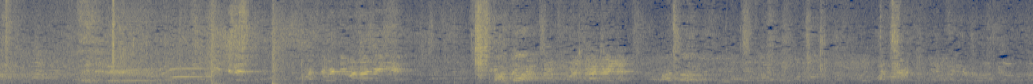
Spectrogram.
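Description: Men shout in the distance.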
